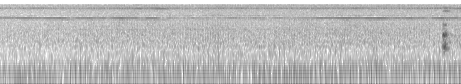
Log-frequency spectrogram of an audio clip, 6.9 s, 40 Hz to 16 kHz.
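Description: Vertibird aircraft lifting off in the video game Fallout 4, a steady droning rotor and engine rumble holding even throughout, loud and close with no talk over it.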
